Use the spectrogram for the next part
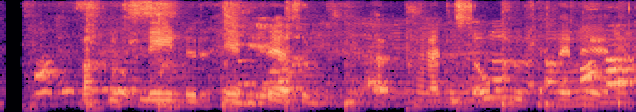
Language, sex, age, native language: Icelandic, male, 12, Icelandic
